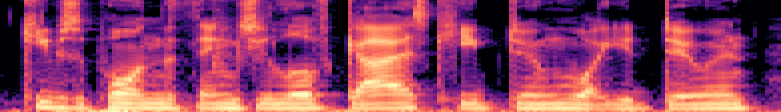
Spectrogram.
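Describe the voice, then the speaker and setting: A man from England with a Merseyside accent speaks as a podcast host. His pitch sits in the middle for a man. He chats informally and matily, with casual swearing. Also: monotone, moderate pace, smooth. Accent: Merseyside English. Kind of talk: casual interview chat.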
